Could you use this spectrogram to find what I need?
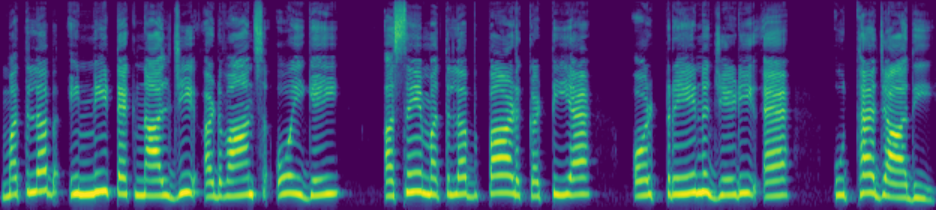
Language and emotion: Dogri, neutral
